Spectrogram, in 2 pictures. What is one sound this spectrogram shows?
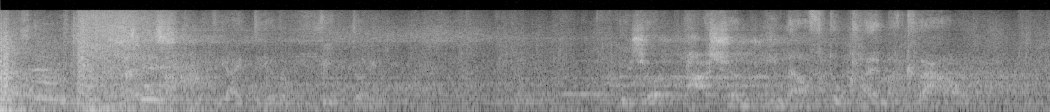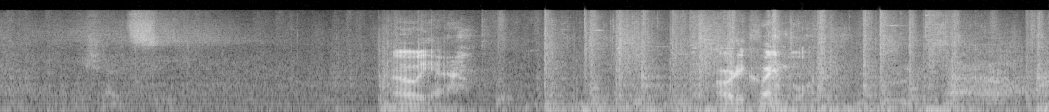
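Spells burst and crackle in quick bursts during a fight.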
